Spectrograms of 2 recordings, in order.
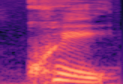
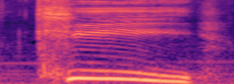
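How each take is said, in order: First: It begins with a kw sound. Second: It begins with a plain k sound. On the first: The speaker calls it wrong. "people pronounce this as que" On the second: The speaker calls it right. "It's pronounced as key"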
